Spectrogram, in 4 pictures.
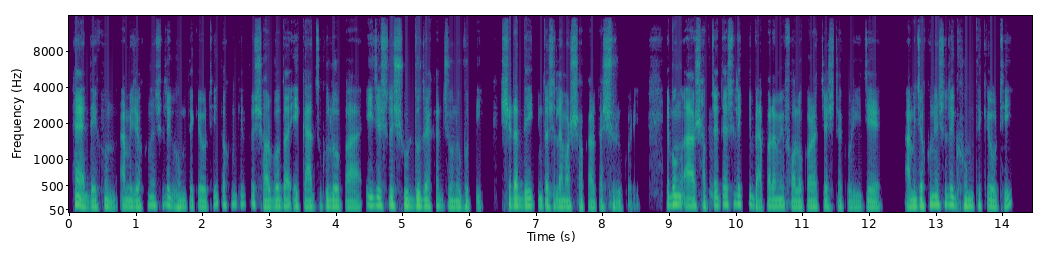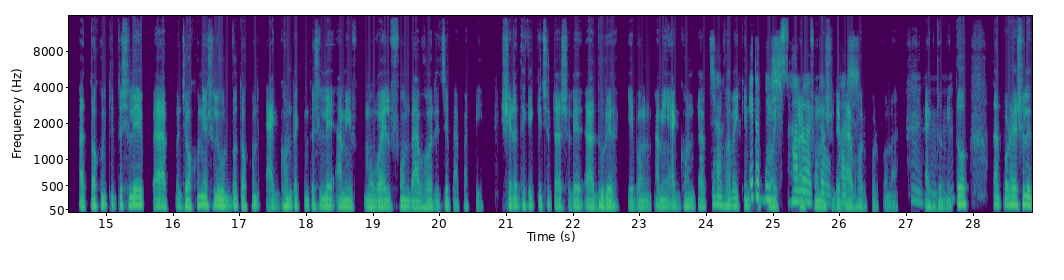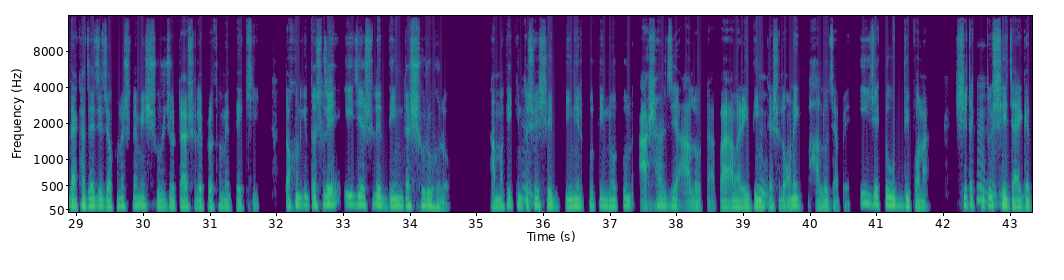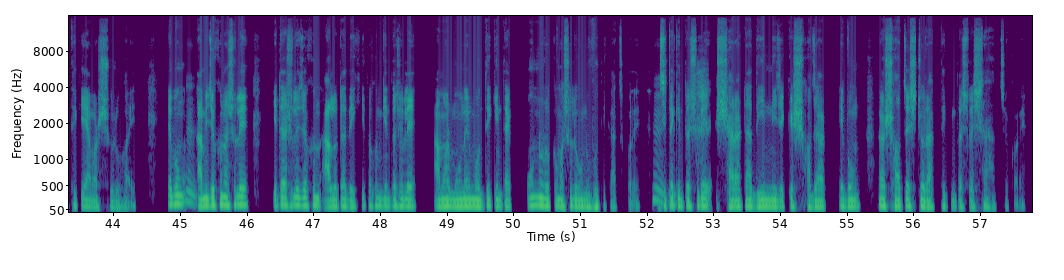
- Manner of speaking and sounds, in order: "সূর্য" said as "সূর্দ"; other background noise
- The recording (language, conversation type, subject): Bengali, podcast, সকালের রুটিনটা কেমন?
- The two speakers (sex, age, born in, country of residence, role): female, 30-34, Bangladesh, Bangladesh, host; male, 55-59, Bangladesh, Bangladesh, guest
